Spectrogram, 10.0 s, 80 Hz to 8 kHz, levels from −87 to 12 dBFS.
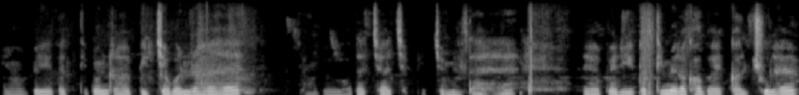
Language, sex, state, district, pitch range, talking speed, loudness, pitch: Hindi, male, Bihar, Gaya, 220-235 Hz, 140 wpm, -23 LUFS, 225 Hz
